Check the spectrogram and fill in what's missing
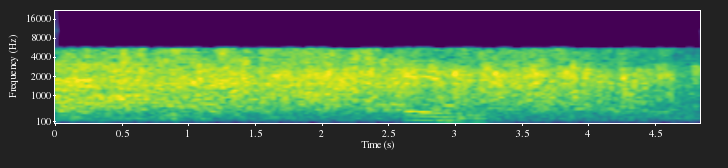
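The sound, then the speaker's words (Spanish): Steady, dense applause from a crowd of adults in the room fills the whole stretch, loud and even, with a brief voiced call rising out of it midway before the clapping tapers slightly at the end. “Hay gente grande en la sala, los que aplauden.”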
